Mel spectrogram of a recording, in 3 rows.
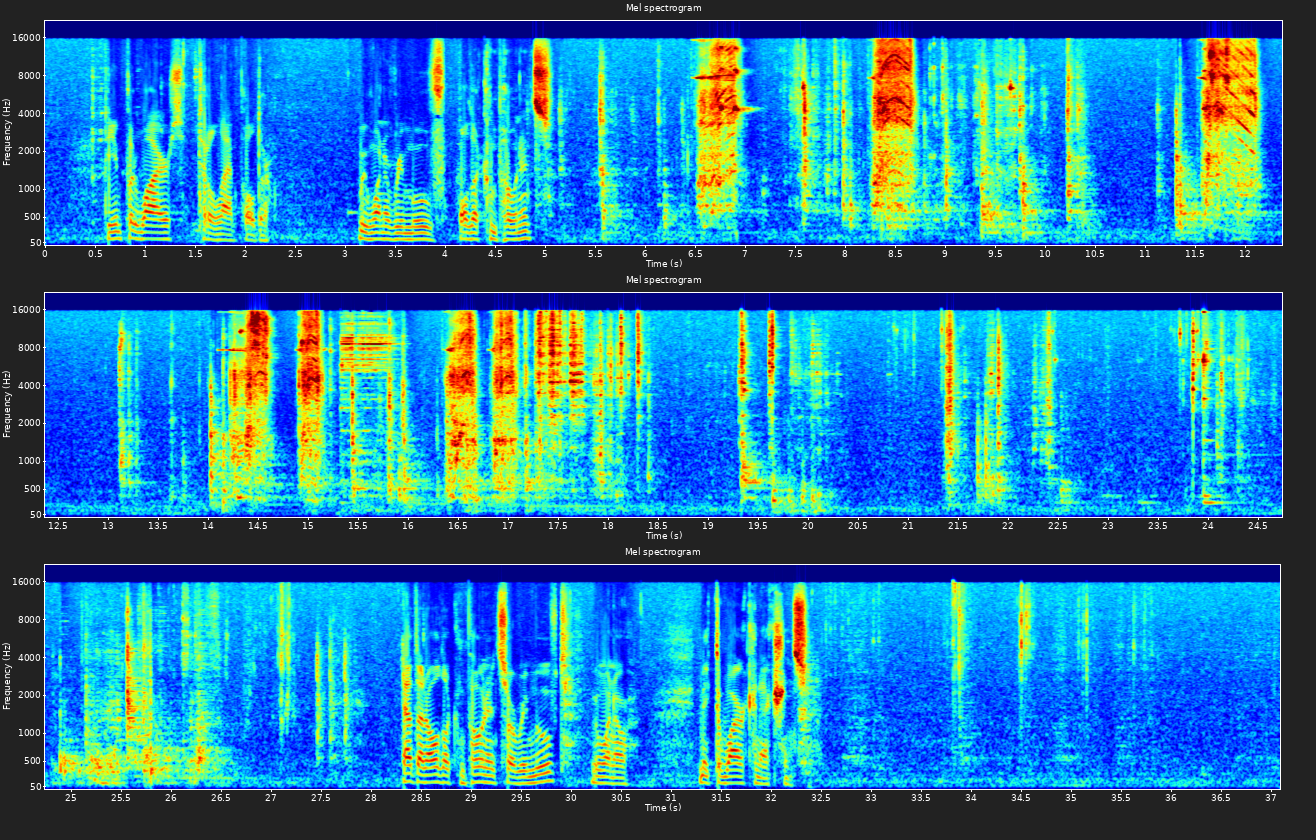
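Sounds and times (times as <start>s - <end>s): cordless drill running in bursts: 8.2s - 8.8s.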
